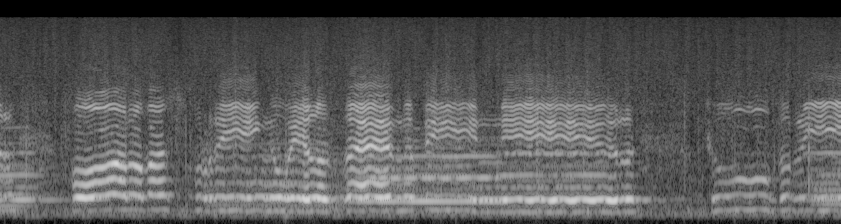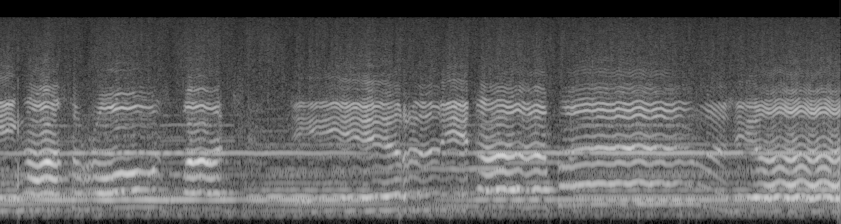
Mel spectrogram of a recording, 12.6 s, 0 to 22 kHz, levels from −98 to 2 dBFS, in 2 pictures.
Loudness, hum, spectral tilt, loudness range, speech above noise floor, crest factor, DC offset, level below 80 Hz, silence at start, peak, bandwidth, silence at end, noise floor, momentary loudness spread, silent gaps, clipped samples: -23 LUFS; none; -1.5 dB/octave; 2 LU; 21 dB; 16 dB; under 0.1%; -84 dBFS; 0 s; -8 dBFS; 16 kHz; 0 s; -45 dBFS; 13 LU; none; under 0.1%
